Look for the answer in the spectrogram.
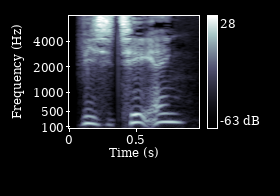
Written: visitering

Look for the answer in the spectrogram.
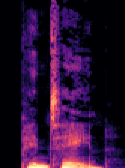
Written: pentan

